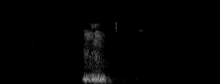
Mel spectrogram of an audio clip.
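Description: A woman's short, breathy vocal noise about a second in, a brief breath or throat sound in a pause between her words.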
